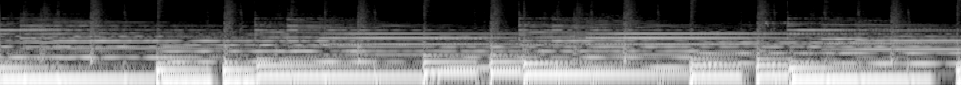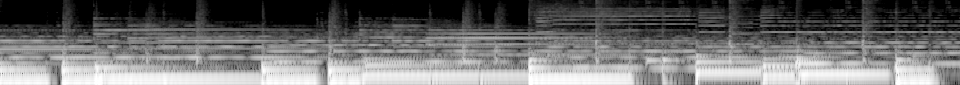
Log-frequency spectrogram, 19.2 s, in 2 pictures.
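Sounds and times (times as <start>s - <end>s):
instrumental music: 0.0s - 19.2s.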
